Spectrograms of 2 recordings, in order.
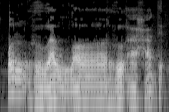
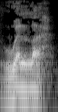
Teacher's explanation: lam jalalah itu dibaca tafkhim atau tebal, yaitu apabila sebelum lam jalalah berupa harokat fathah atau dhammah. Contohnya seperti lafal Allah dalam ayat Qul huwallahu ahad.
